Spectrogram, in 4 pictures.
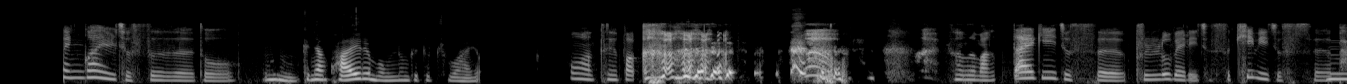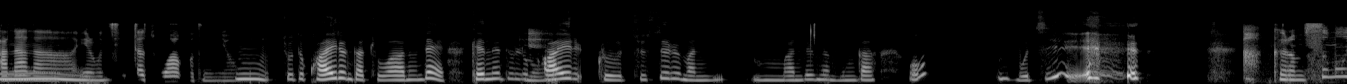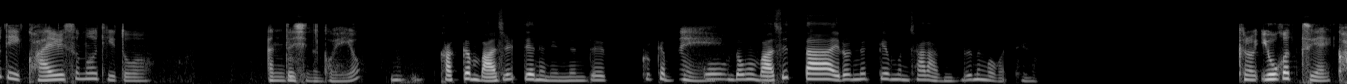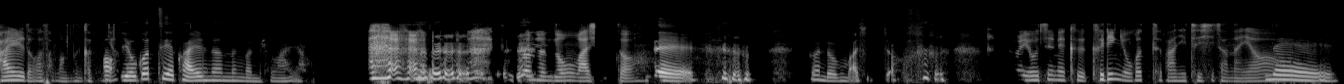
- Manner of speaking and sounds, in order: static; laugh; distorted speech; laugh; other background noise; laugh; laugh
- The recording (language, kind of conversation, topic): Korean, unstructured, 커피와 차 중 어떤 음료를 더 선호하시나요?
